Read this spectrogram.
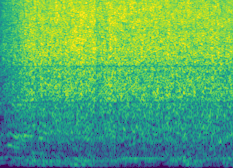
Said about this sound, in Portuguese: Mas onde a chuva chega mais intensa, com rajadas de vento, ficam os rastros de destruição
